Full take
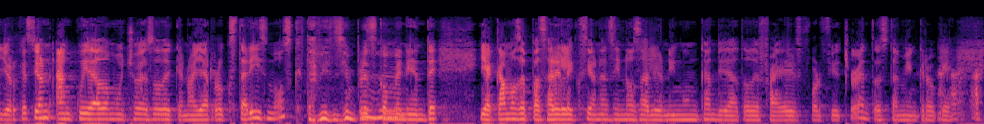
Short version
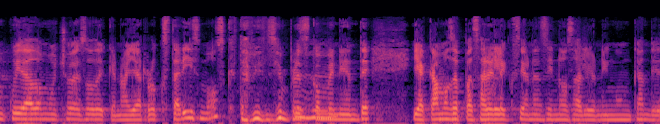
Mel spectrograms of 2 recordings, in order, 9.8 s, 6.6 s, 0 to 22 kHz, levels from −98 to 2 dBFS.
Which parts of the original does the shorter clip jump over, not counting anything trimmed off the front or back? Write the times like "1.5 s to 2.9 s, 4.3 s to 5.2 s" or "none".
none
